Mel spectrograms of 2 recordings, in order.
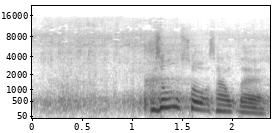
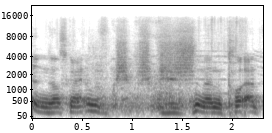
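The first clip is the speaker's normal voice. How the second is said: normal talking voice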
